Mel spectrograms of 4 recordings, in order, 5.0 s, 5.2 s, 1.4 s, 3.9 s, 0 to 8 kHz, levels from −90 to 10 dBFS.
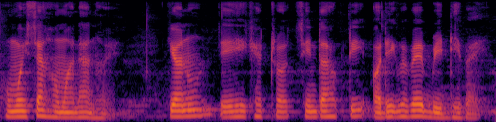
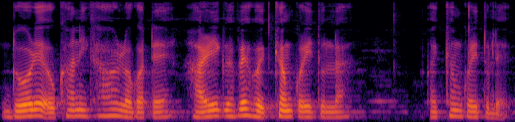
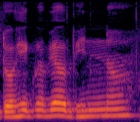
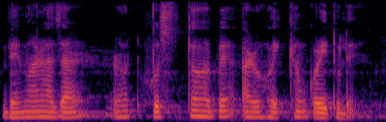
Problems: none marked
